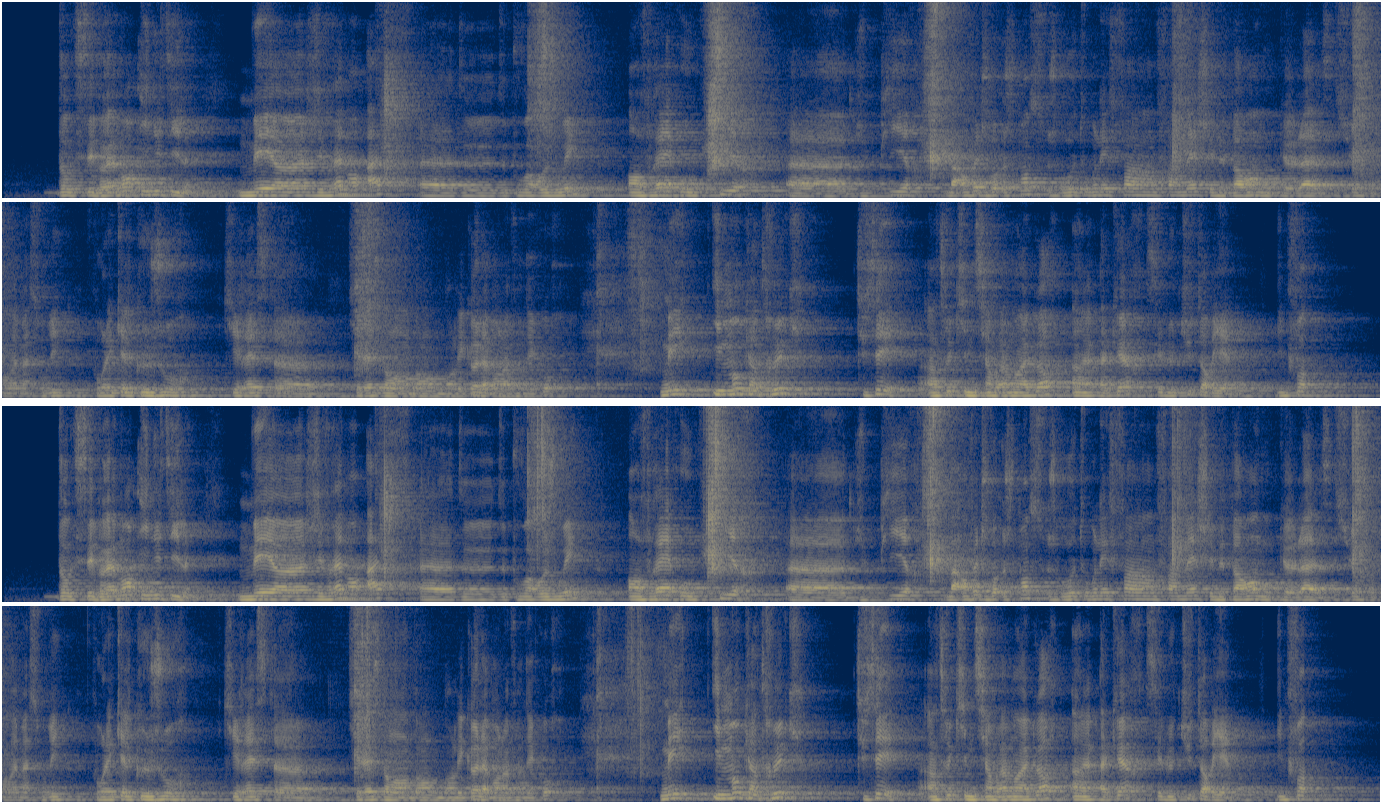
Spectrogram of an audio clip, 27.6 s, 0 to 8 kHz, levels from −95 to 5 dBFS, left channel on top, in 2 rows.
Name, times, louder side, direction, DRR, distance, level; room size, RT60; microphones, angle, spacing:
voice 1, 0.4-5.8 6.2-14.4 14.7-15.6 16.0-21.8 22.3-26.1 26.5-26.8, right 1 dB, 25° right, 6 dB, 0.6 m, -34 dB
sound 1, 3.7-4.2 4.6-4.7 5.0-8.2 8.7-10.0 10.5-10.6 11.3-12.7 13.1-13.2 13.4-14.3 14.6-14.7 16.7-16.8 17.0-18.2 18.8-19.1 19.7-20.9, right 3 dB, 90° right, 1.5 m, -41 dB
14.5 x 7.4 x 3.0 m, 2.4 s
head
